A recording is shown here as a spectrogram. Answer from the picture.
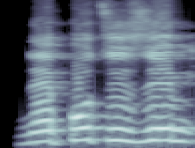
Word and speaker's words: nepotism: Nepotism is stressed on the first syllable.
